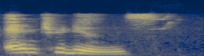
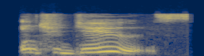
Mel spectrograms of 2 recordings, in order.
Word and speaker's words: introduce: it sounds like this introduce introduce so the the the there are three syllables and the last syllable is being stressed introduce yes and uh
